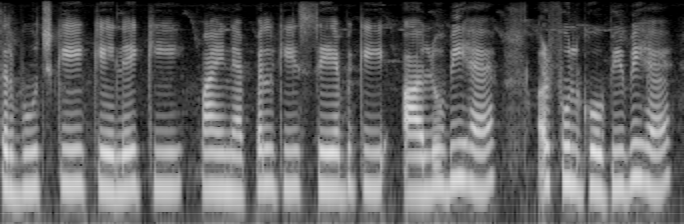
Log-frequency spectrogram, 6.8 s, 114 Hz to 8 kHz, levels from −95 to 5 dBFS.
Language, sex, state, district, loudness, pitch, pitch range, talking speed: Hindi, female, Assam, Sonitpur, -18 LUFS, 230 Hz, 220-235 Hz, 125 wpm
